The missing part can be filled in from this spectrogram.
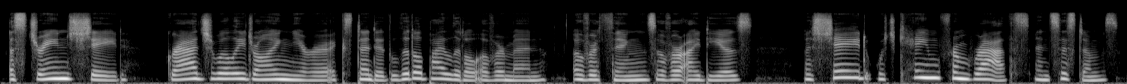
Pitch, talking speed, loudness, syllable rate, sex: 225 Hz, 130 wpm, -16 LUFS, 4.1 syllables/s, female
